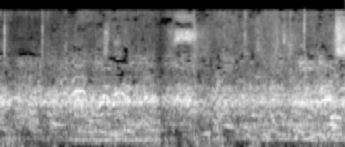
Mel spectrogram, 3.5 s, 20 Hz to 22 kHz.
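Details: A short burst from a huge flock of migrating snow geese at Middle Creek, Pennsylvania, 2023: dense, rapid honks overlap continuously, with a few clearer yelps rising above the roar.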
